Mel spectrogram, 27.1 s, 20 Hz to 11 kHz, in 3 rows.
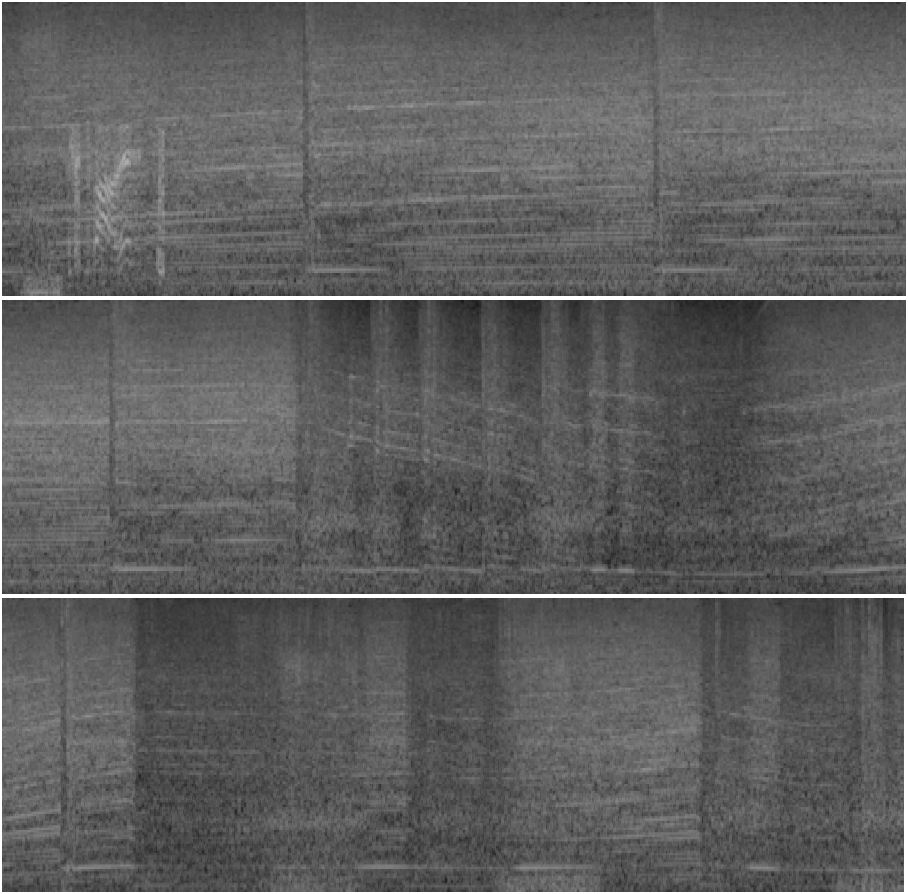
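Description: Ferrari 296 race car engines in the iRacing sim at Indianapolis, a sustained droning engine note that rises and falls with shifts and revs, heard under talking throughout.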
